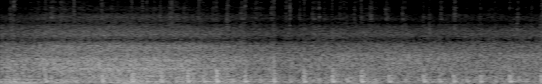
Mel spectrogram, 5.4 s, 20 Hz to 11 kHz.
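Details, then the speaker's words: 2010 Toyota RAV4 2.4 petrol, owner complaining of a suspension noise: quick, sharp knocks, about three a second, as the steering is rocked, from internal play in the steering rack, felt as a strong knock and resonance at the steering wheel. "a a a caixa de direção internamente lá com folga e barcelona estão conseguindo enxergar ele esta folga aí que está gerando a gerando uma batida muito forte uma ressonância"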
